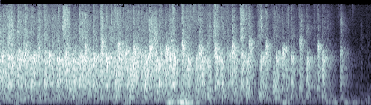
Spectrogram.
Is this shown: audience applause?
yes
